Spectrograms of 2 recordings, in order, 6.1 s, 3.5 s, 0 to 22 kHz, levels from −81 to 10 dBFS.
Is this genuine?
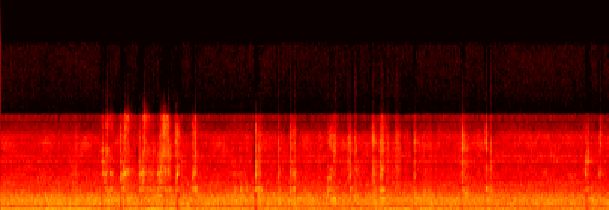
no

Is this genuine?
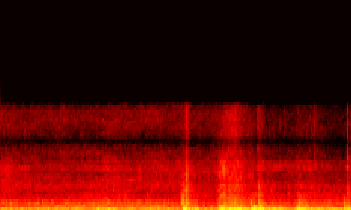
no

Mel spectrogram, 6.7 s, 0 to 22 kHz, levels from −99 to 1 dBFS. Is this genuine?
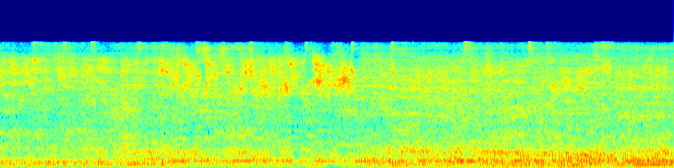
no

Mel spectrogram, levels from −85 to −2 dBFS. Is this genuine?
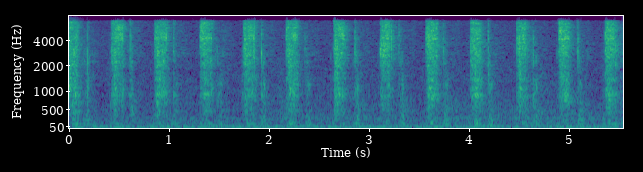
no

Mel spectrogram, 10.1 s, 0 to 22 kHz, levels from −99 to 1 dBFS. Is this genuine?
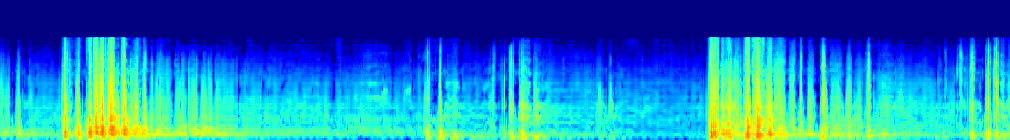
no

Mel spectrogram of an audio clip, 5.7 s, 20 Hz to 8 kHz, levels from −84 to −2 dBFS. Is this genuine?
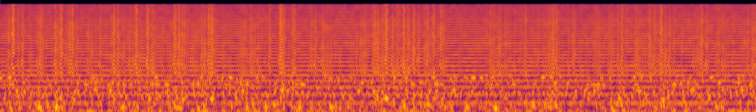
no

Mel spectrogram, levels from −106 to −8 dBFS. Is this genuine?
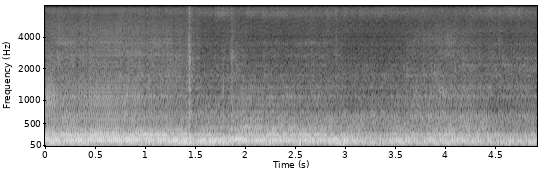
no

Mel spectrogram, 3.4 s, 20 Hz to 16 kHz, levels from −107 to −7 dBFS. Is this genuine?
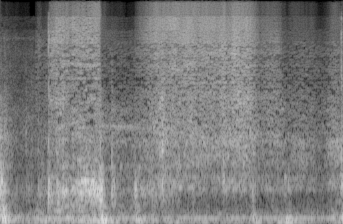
no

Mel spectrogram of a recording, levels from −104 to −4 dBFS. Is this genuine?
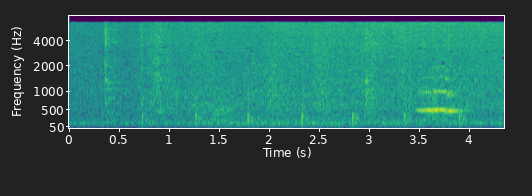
yes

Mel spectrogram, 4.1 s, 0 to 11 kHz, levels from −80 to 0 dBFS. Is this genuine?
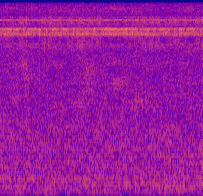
no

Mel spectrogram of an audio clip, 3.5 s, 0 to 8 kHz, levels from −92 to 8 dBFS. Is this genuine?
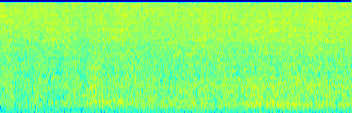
yes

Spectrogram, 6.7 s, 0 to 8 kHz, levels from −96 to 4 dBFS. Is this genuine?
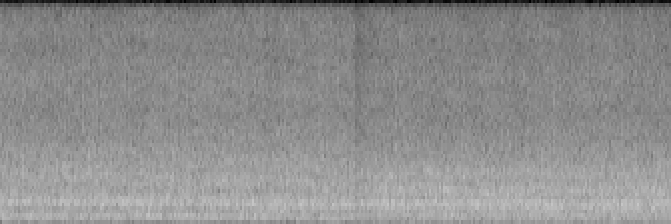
no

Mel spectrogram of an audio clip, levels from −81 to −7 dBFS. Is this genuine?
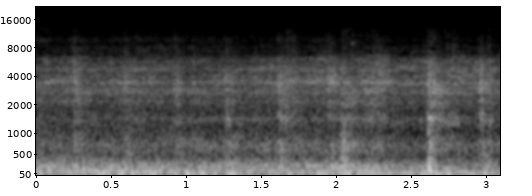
yes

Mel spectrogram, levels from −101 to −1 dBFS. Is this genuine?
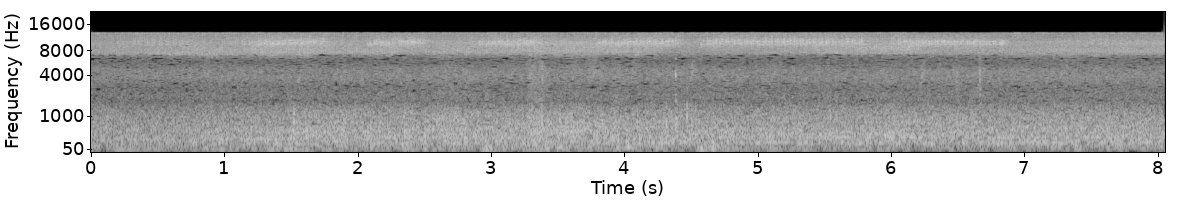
yes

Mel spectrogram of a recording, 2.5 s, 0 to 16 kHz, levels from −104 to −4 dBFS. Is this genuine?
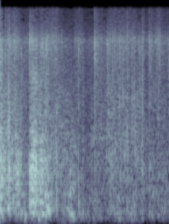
yes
